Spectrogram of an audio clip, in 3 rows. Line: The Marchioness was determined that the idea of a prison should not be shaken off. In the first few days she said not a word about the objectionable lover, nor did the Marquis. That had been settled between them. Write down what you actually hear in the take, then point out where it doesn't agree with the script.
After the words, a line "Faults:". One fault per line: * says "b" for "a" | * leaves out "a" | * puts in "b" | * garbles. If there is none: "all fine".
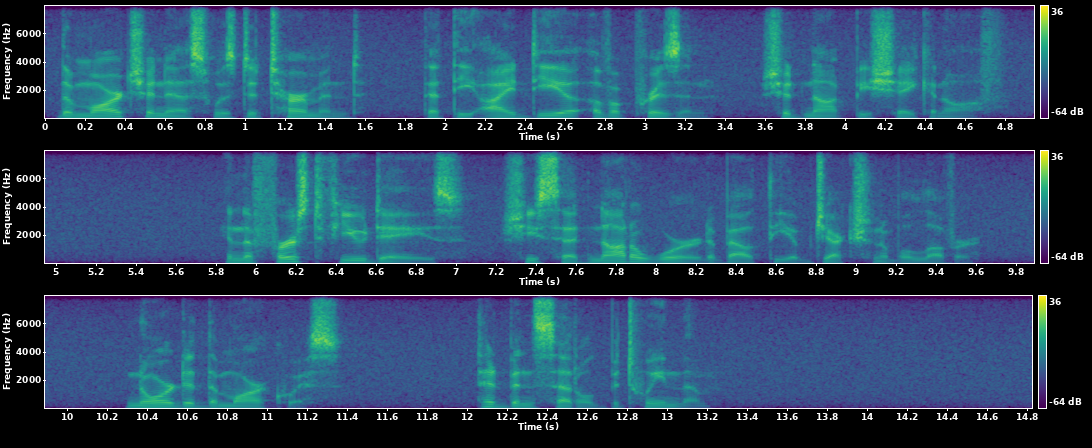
The Marchioness was determined that the idea of a prison should not be shaken off. In the first few days she said not a word about the objectionable lover, nor did the Marquis. Had been settled between them.
Faults:
* leaves out "That"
